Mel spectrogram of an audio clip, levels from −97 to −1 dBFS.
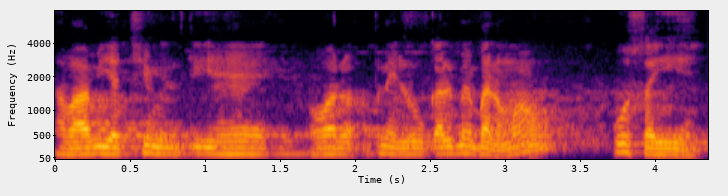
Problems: background sounds at intervals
